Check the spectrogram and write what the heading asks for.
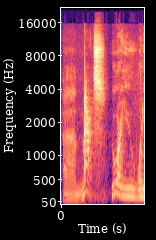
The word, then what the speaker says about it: Matze: So it's Mats, and just like it's spelled there, MATZE, Blue Eye.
